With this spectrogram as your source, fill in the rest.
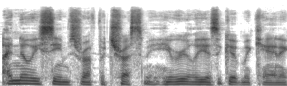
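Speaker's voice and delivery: put-on persuasive, hypnotizing tone. Imagining a man reassuring people about his brother, in a mock hypnotic, persuasive voice. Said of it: "can make this voice that hypnotizes everybody".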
